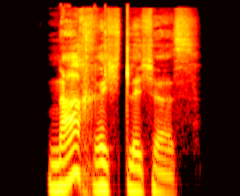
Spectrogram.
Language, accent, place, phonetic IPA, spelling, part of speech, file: German, Germany, Berlin, [ˈnaːxʁɪçtlɪçəs], nachrichtliches, adjective, De-nachrichtliches.ogg
- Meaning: strong/mixed nominative/accusative neuter singular of nachrichtlich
